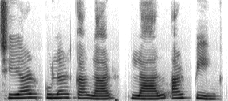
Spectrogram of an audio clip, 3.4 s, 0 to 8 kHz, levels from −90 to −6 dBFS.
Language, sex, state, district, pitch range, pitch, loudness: Bengali, female, Assam, Hailakandi, 210-270 Hz, 245 Hz, -16 LUFS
